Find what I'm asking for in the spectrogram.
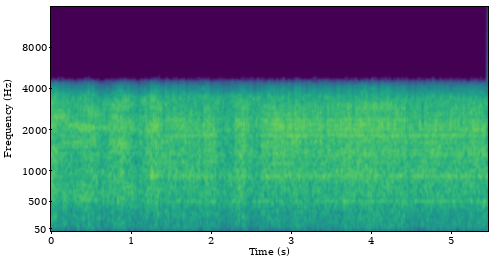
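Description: Dense, fast metallic rattle over a steady idle with no clear beat; it sounds like chain clatter, though the cause isn't pinned down. Cause suspected, not confirmed.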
